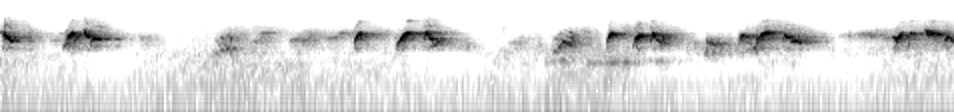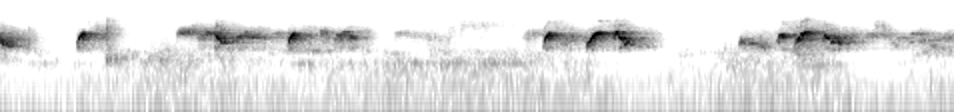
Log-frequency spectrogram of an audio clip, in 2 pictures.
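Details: Red-whiskered bulbul trained for long singing, repeating short bright two-part chirped phrases with small gaps, steady and busy throughout, faint low sounds in the background.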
